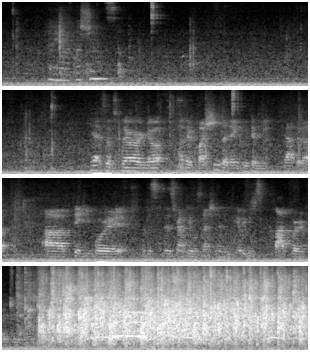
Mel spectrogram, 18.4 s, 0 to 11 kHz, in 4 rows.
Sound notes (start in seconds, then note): 13.9 applause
